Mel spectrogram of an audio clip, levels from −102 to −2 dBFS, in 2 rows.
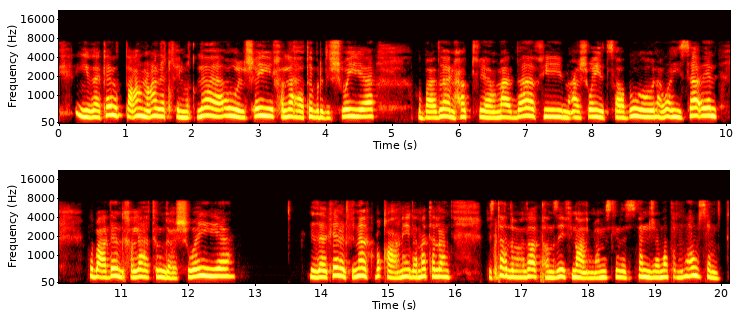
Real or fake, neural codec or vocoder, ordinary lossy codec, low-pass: fake; codec, 16 kHz, 2 kbps, FreqCodec, larger model; none; 7.2 kHz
